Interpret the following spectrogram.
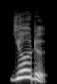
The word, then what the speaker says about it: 夜: 聞きます Next, 夜 evening, night. 夜夜 Starts high, ends low.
